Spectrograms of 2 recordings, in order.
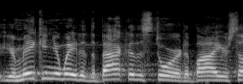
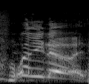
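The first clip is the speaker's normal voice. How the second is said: rude Texan shopper; 9 semitones higher than usual. Retold or imitated. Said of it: "in a Walmart in Texas".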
